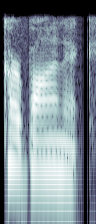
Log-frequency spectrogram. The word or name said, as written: carbonic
